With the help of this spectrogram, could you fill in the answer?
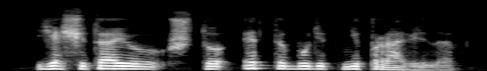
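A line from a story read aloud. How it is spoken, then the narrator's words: Plain. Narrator (Russian): ответила Ирина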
